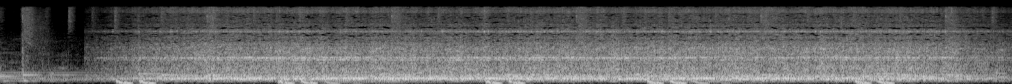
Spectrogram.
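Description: Electric kitchen blender running at a steady speed, blending rainwater and rice into a milky liquid. It starts about a second in and stops just before the end, a steady motor noise with a whine in it.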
